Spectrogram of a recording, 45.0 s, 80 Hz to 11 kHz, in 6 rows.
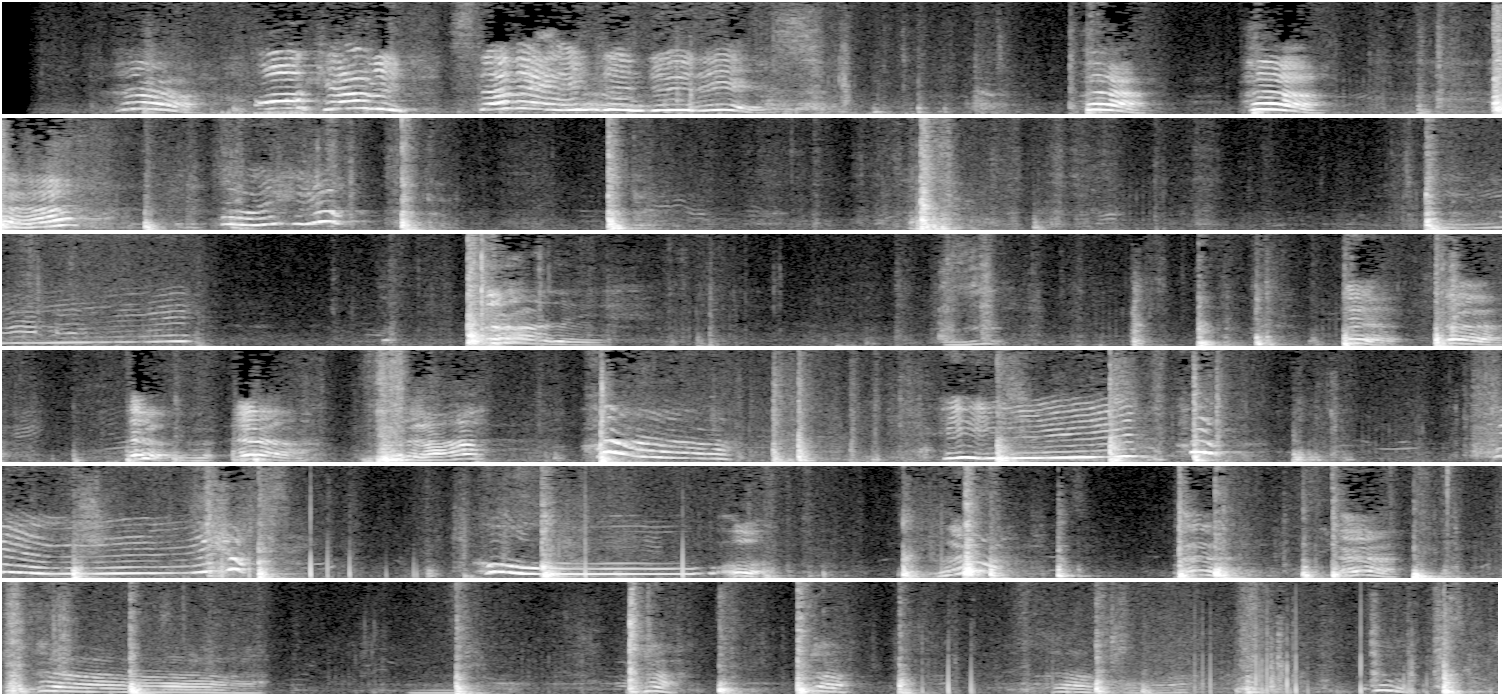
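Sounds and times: child crying out: 32.4 - 33.6.

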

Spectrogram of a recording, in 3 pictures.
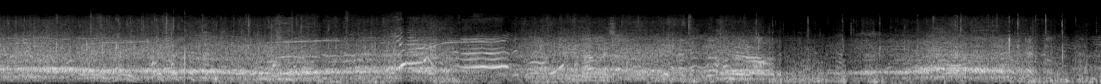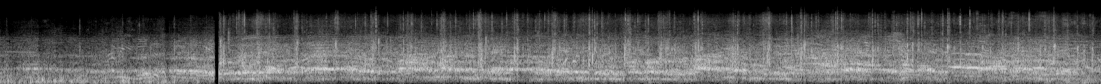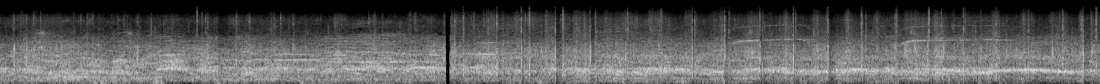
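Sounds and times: crowd shouting: 0.0 - 33.0.

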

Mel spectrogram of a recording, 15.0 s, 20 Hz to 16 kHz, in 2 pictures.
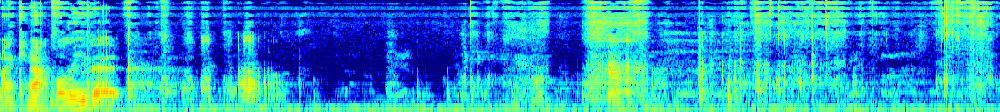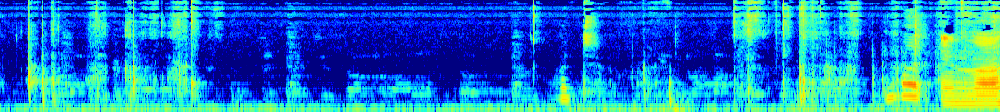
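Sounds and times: paper crinkles and rustles: 5.3 - 9.0.

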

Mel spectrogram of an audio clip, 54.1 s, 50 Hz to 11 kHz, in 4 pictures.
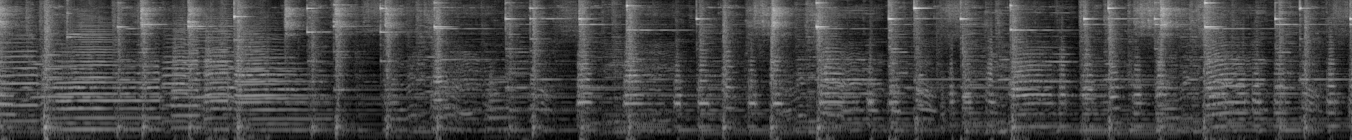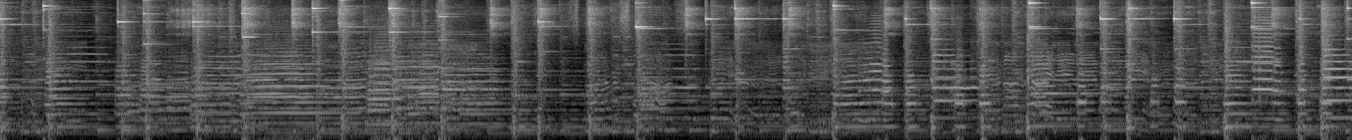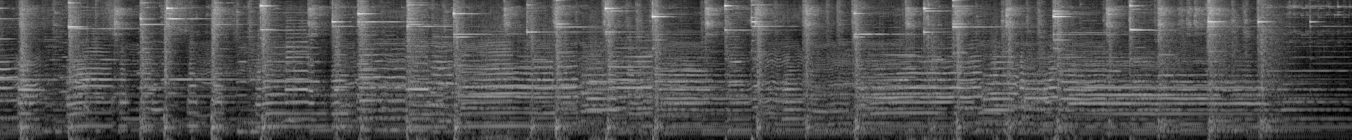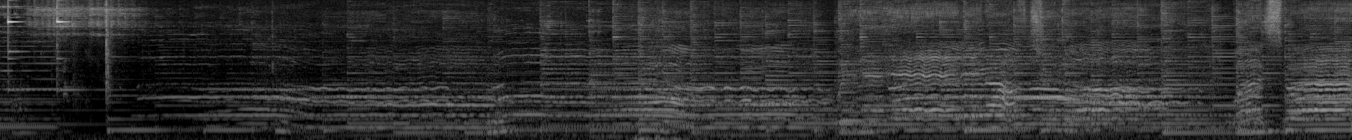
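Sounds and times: percussive strikes: 0.0 - 4.5
pitched instruments: 0.0 - 42.6.

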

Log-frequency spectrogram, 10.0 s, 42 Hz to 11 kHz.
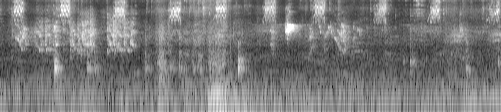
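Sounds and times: budgerigar squawking: 9.7 - 10.0.

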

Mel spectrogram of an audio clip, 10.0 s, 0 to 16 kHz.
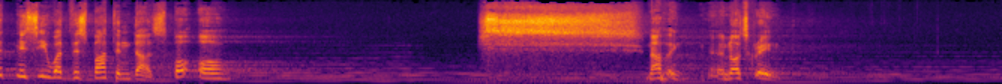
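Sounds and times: soft background music: 0.0 - 10.0
man hissing into a microphone: 4.8 - 6.6.

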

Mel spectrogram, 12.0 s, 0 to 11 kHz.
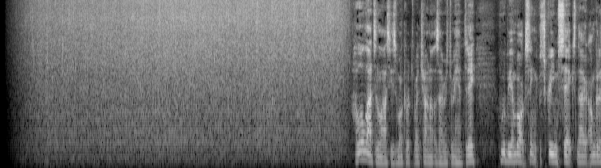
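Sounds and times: steady rain: 0.2 - 7.0.

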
